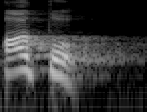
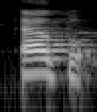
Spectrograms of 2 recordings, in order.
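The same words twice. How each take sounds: First: The opening glottal stop is hard. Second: The opening glottal stop is soft. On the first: The speaker calls it wrong. "не ато" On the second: The speaker calls it right. "хамза мягкая"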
